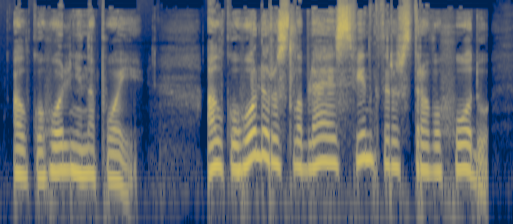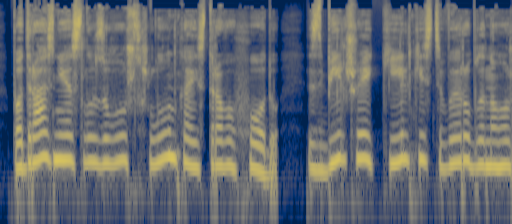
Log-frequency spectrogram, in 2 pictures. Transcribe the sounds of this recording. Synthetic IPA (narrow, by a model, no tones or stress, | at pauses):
ɐlˠkɔɦɔlʲnʲinɐpɔjḭ | ɐlˠkɔɦɔlʲɾɔslˠɐblʲajɛsʲʋʲinkt̪ɛɾest̪ɾɐʋɔxɔd̪ʊ̰ | pɔd̪ɾɑzʲnʲʊjɛslˠʊzɔʋuʃlˠunkɐist̪ɾɐʋɔxɔd̪ʊ̰ | zʲbʲilʲʃʊjɛkʲilʲkʲisʲtʲʋɪɾɔblˠenɔɦɔ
